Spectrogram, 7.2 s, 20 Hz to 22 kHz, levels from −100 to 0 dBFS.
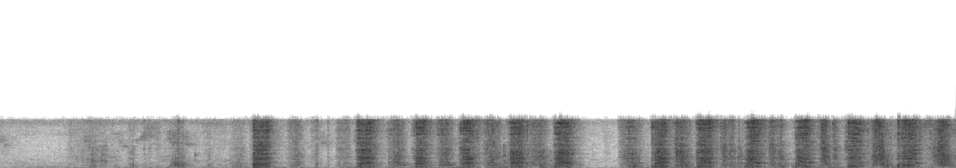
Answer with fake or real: real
